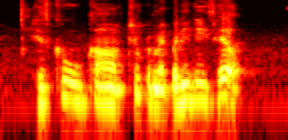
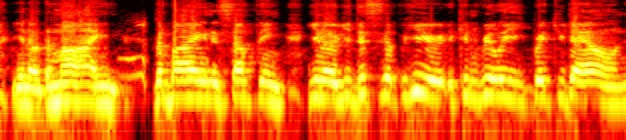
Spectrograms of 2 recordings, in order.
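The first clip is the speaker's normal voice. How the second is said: mimicking AJ; 3 semitones higher than usual. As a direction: drift it out like a guru. Imitating AJ talking like cult.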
